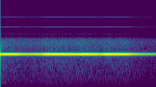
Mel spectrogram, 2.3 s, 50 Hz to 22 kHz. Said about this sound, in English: And it's a chime, and the chime actually goes every 15 minutes or hour. You can change it according to what you want. But it's this sound right here.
